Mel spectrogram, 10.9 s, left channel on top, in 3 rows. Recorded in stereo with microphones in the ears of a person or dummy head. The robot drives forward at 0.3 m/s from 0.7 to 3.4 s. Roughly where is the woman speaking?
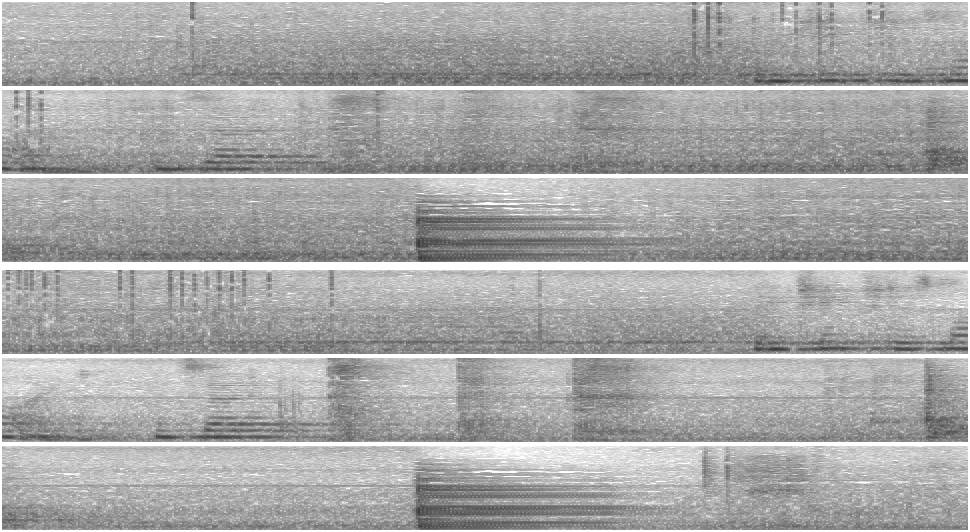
Right.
